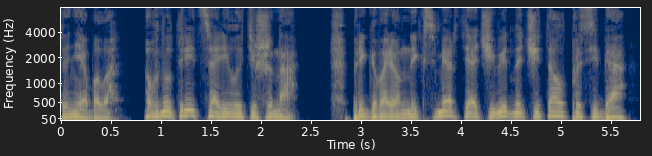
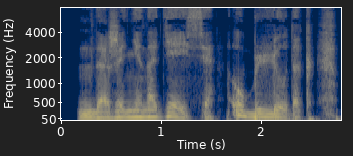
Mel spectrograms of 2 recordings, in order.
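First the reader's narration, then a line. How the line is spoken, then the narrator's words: Growl muffled through door. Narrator (Russian): прорычал Сильвен сквозь дверь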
